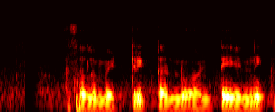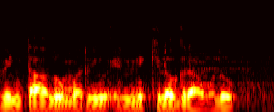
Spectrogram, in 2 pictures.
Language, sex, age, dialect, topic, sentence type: Telugu, male, 25-30, Central/Coastal, agriculture, question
